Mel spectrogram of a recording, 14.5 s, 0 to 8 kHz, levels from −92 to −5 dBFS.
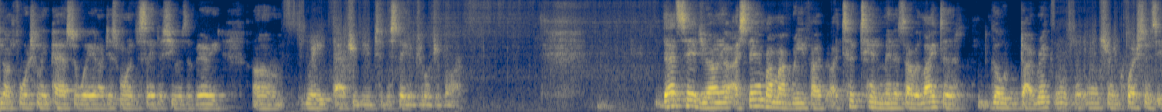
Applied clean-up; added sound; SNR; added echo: neural separator model SepFormer DNS4.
